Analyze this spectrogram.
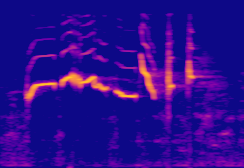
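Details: Oriental magpie-robin lure song for rousing silent, lazy birds into persistent singing: a loud, clear whistled phrase of four sustained wavering notes, then three sharp, abrupt chips.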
